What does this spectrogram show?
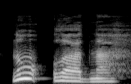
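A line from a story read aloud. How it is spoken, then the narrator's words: Relieved sigh. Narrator (Russian): с облегчением вздохнул Джордж, радуясь, что Эрик не потерялся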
